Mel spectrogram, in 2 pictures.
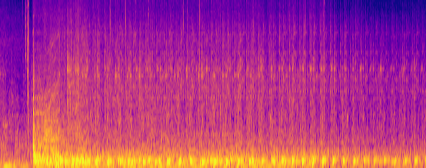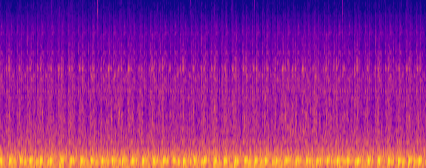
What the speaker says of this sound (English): I'm gonna turn the engines on for a little bit.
